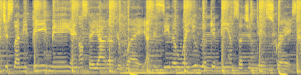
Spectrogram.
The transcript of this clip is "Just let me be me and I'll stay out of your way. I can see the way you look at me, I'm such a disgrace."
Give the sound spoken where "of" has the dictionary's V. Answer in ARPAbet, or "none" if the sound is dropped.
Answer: V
